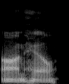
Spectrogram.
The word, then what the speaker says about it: Angel: you is Angel Gomez she pronounced his first name with a hard J sound Gomez winced he stepped forward holding out his hand i'm detective Angel Gomez he said correcting the pronunciation to on hell this is a crime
